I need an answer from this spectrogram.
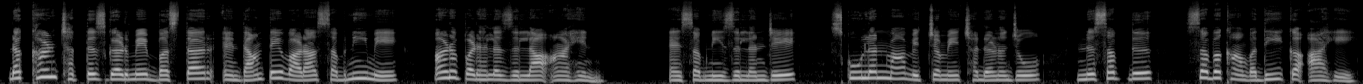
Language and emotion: Sindhi, neutral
